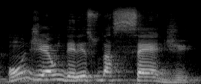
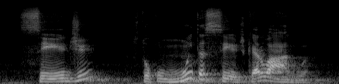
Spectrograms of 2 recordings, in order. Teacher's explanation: Então é sede, o E fechado, o E, e o E aberto. Sede, aberto, fonema aberto, sede, fonema fechado.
